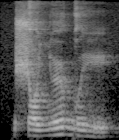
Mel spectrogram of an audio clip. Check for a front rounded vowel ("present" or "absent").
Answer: present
